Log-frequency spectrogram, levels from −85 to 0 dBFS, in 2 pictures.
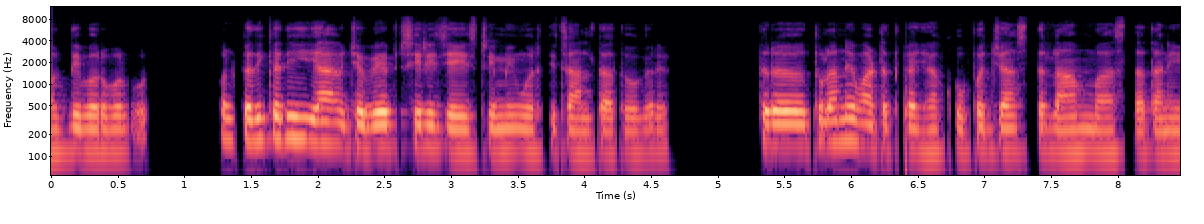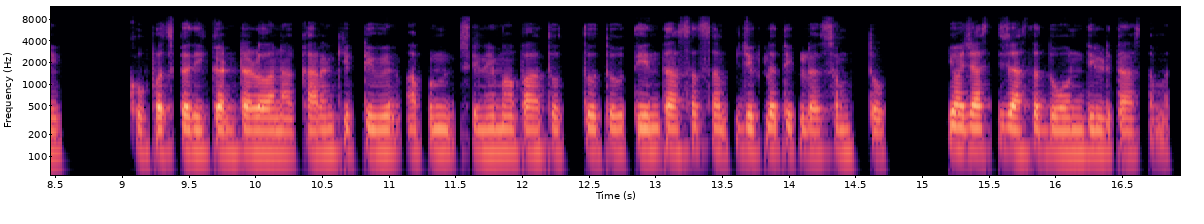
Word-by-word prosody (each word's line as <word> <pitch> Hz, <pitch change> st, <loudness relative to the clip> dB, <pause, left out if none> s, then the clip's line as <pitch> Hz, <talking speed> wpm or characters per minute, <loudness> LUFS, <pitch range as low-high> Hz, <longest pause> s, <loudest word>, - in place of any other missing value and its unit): अगदी 120 Hz, +2 st, 0 dB
बरोबर 120 Hz, 0 st, +2 dB
बोल -, -, -7 dB, 0.5 s
पण 165 Hz, -, 0 dB
कधी-कधी 170 Hz, +1 st, +4 dB
या 150 Hz, -2 st, +3 dB
जे 140 Hz, -, +7 dB
वेब 135 Hz, +1 st, +7 dB
सिरीज 135 Hz, -2 st, 0 dB
आहे, 120 Hz, -1 st, +3 dB
स्ट्रीमिंगवरती 120 Hz, 0 st, -2 dB
चालतात 110 Hz, -1 st, -2 dB
वगैरे, 115 Hz, +1 st, -4 dB, 0.7 s
तर -, -, +6 dB
अ, 140 Hz, 0 st, +8 dB
तुला 155 Hz, -, +2 dB
नाही 165 Hz, 0 st, +3 dB
वाटत 140 Hz, -2 st, -1 dB
का 125 Hz, -, +5 dB
ह्या 120 Hz, 0 st, -5 dB
खूपच 120 Hz, +1 st, -3 dB
जास्त 125 Hz, 0 st, 0 dB
लांब 120 Hz, 0 st, -1 dB
असतात? 115 Hz, -1 st, -5 dB
आणि 115 Hz, 0 st, -2 dB, 0.5 s
खूपच -, -, 0 dB
कधी 120 Hz, -1 st, +3 dB
कंटाळवाना? 115 Hz, -1 st, +2 dB
कारण 115 Hz, 0 st, -2 dB
की -, -, -4 dB
टीव्हीवर 120 Hz, 0 st, 0 dB
आपण 120 Hz, 0 st, -3 dB
सिनेमा 120 Hz, 0 st, -3 dB
पाहतोत 120 Hz, 0 st, -2 dB, 0.2 s
तर 125 Hz, -, +2 dB
तो 120 Hz, -1 st, -1 dB
3 120 Hz, 0 st, +1 dB
तासात 125 Hz, +1 st, -1 dB
संप 125 Hz, -1 st, -6 dB
जिकडं-तिकडं 120 Hz, -1 st, -2 dB
संपतो. 120 Hz, -1 st, -6 dB, 0.5 s
किंवा 130 Hz, -2 st, +4 dB
जास्तीत 125 Hz, +1 st, +1 dB
जास्त 125 Hz, 0 st, +3 dB
2 115 Hz, 0 st, -1 dB
दीड 115 Hz, 0 st, -3 dB
तासामध्ये. 110 Hz, 0 st, -7 dB
120 Hz, 165 wpm, -22 LUFS, 115-125 Hz, 0.7 s, अ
